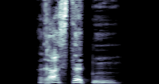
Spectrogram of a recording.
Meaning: inflection of rasten: 1. first/third-person plural preterite 2. first/third-person plural subjunctive II
- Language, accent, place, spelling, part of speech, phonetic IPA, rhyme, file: German, Germany, Berlin, rasteten, verb, [ˈʁastətn̩], -astətn̩, De-rasteten.ogg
